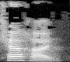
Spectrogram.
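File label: "cowhide", English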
